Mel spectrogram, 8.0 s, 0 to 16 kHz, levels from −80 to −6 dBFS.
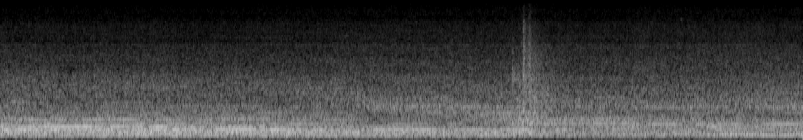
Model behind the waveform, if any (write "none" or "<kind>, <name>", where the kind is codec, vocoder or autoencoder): none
